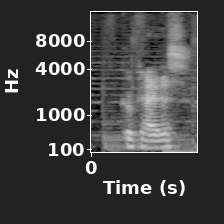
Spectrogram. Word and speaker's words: Cocytus: But we were short on one of these, so I'm at 3 Coctus Breath for this list. We were hoping we had one more, because it's just an indiscriminate... Pronounce that again? Cocytus.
